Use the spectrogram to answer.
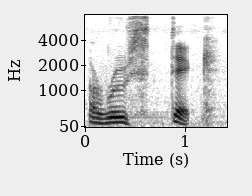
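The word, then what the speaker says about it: Aroostook: It's a r o s t o k pronounced arustic, not sto. The arustic river is right down there, as you might imagine, in that little valley.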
